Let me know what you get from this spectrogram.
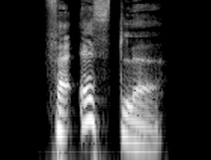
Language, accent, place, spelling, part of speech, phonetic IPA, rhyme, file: German, Germany, Berlin, verästle, verb, [fɛɐ̯ˈʔɛstlə], -ɛstlə, De-verästle.ogg
- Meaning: inflection of verästeln: 1. first-person singular present 2. first/third-person singular subjunctive I 3. singular imperative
